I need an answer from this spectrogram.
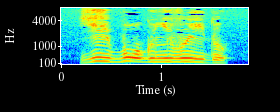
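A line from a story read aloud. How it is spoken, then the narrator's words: Shrieked. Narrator (Russian): взвизгнула Пелагея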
